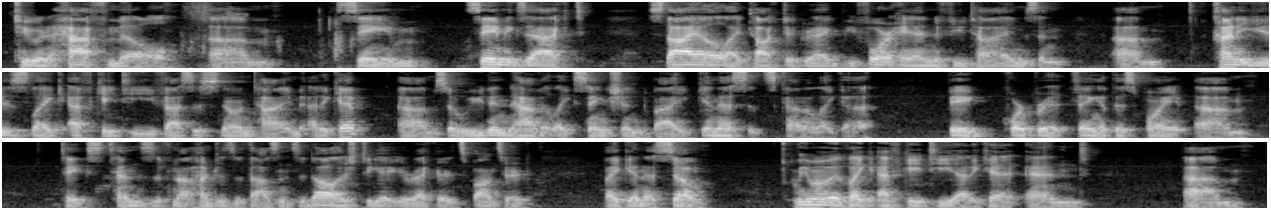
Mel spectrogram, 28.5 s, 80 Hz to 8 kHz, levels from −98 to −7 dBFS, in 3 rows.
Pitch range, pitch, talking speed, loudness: 90-100 Hz, 95 Hz, 160 wpm, -25 LUFS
